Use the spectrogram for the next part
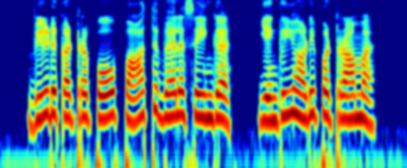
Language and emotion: Tamil, fearful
